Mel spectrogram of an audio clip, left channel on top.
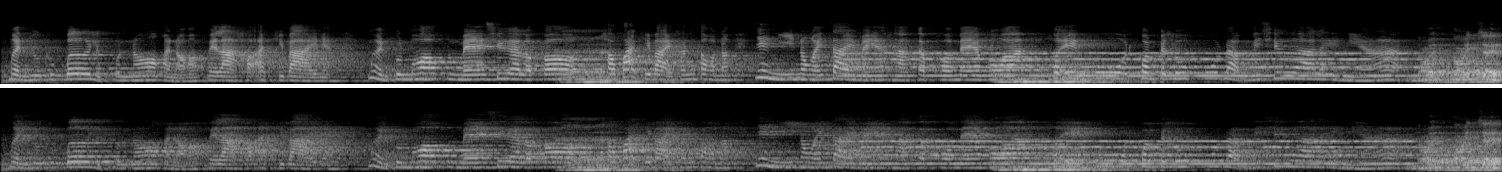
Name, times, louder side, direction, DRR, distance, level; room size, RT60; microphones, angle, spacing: voice 1, 0.1-5.8 6.0-10.3 10.5-14.0, left 4 dB, 55° left, 5 dB, 0.3 m, -27 dB
voice 2, 5.5-6.1 9.9-10.8 14.0-15.0, left 1 dB, ahead, -9 dB, 1.8 m, -25 dB
sound 1, 8.3-14.2, left 1 dB, 30° left, 0.8 m, -27 dB
9.5 x 3.6 x 6.9 m, 2.9 s
head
